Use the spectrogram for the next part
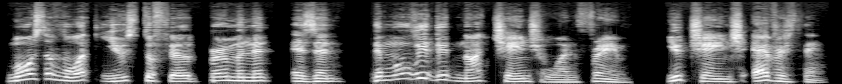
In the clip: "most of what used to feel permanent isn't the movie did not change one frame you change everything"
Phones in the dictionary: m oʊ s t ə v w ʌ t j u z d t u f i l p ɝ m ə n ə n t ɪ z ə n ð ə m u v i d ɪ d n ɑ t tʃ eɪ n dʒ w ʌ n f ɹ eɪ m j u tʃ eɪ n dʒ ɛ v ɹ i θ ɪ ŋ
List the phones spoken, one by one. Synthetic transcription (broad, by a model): m oʊ s t ə v w ʌ t j u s t u f i l p ɝ m ə n ə n t ɪ z ə n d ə m u v i d ɪ d n ɑ t tʃ eɪ n dʒ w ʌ n f ɹ eɪ m j u tʃ eɪ n dʒ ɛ v ɹ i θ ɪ ŋ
